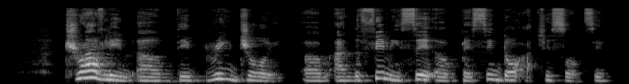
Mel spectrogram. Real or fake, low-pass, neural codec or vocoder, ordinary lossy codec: real; 14.4 kHz; none; none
